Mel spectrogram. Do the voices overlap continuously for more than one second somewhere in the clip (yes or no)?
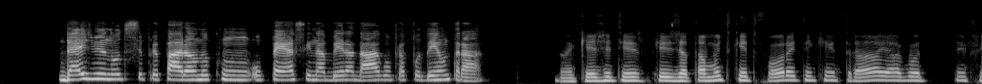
no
